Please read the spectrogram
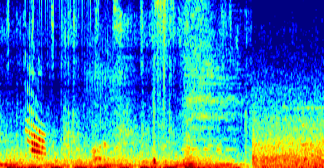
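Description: Background music with a steady bass beat and a short run of quick pitched electronic blips about half a second in. The music cuts off suddenly a little over three seconds in, leaving a steady hum of street noise.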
